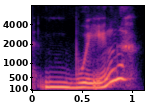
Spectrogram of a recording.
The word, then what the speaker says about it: Nguyen: I am Amanda Nguyen. That's how you pronounce my last name.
